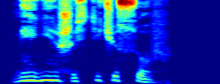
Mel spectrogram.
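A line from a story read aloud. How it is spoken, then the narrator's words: Whispered. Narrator (Russian): Виктория прошептала Лэнгдону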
